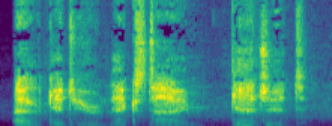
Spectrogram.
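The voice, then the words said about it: Constricted-throat cartoon villain voice. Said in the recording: “my Dr. Claw from Inspector Gadget impression ... I have to do my neck at a weird angle to get to sort of constrict the thing, the throat weirdly.”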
